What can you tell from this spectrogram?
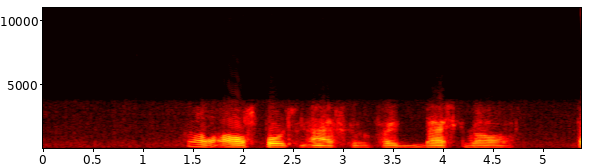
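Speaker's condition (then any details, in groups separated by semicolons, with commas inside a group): Parkinson's disease; diagnosed about two years ago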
